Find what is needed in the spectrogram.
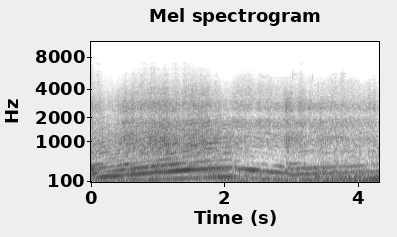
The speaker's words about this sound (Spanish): Una vez que el auto desaparece en el oscuro callejón, Ferrison y el oriental salen de su escondite.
